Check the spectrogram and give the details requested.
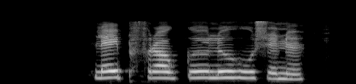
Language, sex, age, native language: Icelandic, male, 9, Icelandic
